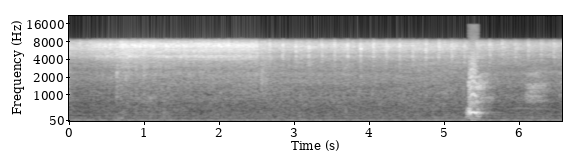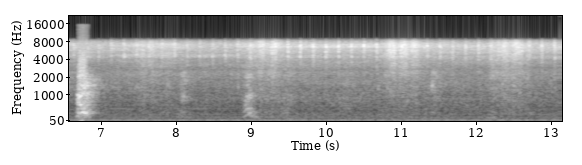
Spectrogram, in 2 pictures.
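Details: Ares, a pet dog playing with the water from a garden sprinkler, recorded on a Samsung Galaxy S phone: two loud, sharp barks close together mid-clip, a few fainter yelps around them, over a steady hiss of spraying water.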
